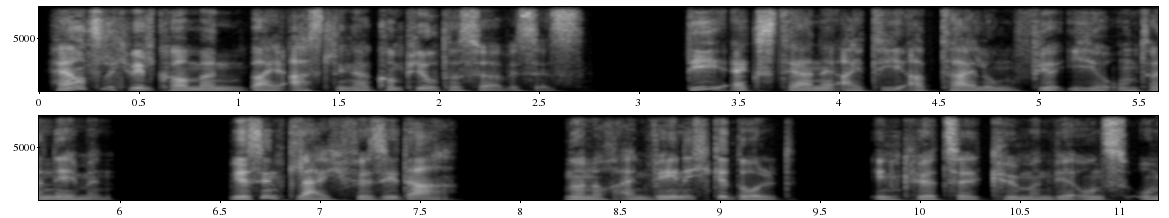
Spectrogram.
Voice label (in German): Telefonwarteschleife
